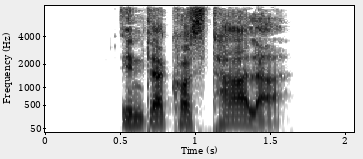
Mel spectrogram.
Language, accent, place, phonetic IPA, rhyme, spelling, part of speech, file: German, Germany, Berlin, [ɪntɐkɔsˈtaːlɐ], -aːlɐ, interkostaler, adjective, De-interkostaler.ogg
- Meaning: inflection of interkostal: 1. strong/mixed nominative masculine singular 2. strong genitive/dative feminine singular 3. strong genitive plural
